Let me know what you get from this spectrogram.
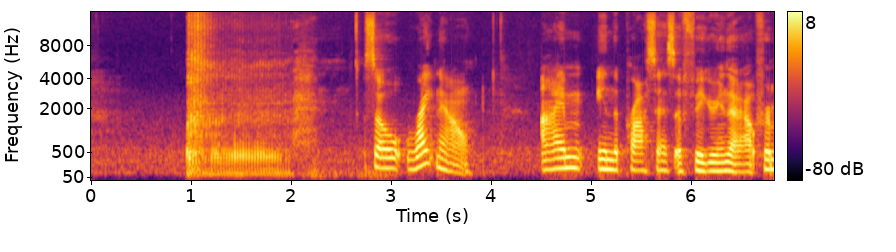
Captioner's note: exhales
